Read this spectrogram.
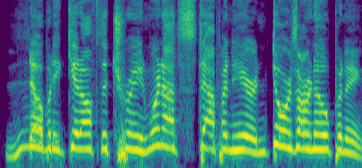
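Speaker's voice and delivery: very high, loud screamed voice. Retelling what the train conductor announced: imitating someone screaming. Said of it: "he just screams".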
